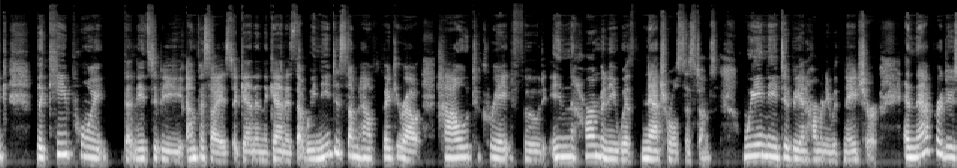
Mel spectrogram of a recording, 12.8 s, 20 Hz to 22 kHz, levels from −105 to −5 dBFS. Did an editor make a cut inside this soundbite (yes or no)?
yes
